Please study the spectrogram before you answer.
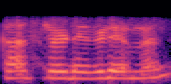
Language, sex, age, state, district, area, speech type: Malayalam, female, 18-30, Kerala, Kasaragod, rural, conversation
